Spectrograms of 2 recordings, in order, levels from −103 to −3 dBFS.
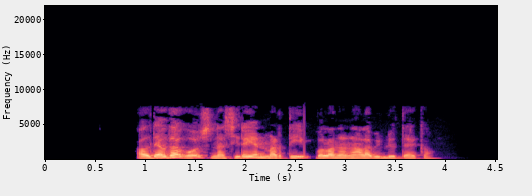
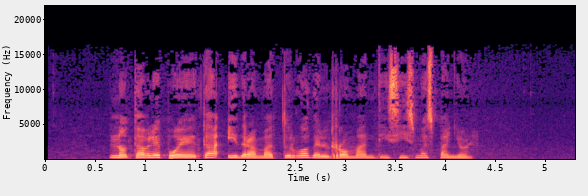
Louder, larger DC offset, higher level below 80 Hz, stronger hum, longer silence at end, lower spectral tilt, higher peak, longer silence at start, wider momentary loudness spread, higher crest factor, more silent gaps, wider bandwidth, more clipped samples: about the same, -18 LUFS vs -18 LUFS; neither; second, -62 dBFS vs -56 dBFS; neither; second, 0.65 s vs 1.05 s; first, -6.5 dB/octave vs -3 dB/octave; about the same, -2 dBFS vs -4 dBFS; first, 0.9 s vs 0.65 s; about the same, 9 LU vs 9 LU; about the same, 16 dB vs 16 dB; neither; second, 7.8 kHz vs 16.5 kHz; neither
